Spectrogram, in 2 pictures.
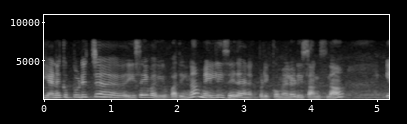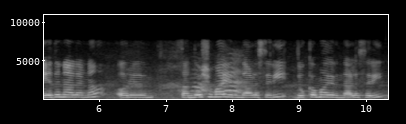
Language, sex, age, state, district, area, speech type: Tamil, female, 30-45, Tamil Nadu, Tiruvallur, urban, spontaneous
